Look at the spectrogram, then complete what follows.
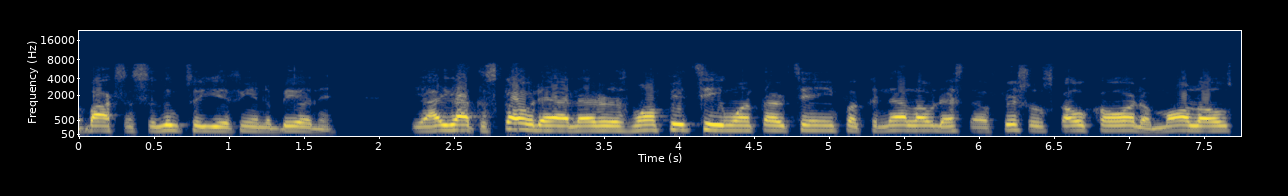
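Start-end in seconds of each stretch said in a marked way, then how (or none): none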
